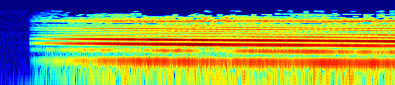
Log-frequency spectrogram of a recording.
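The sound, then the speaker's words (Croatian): An alarm siren signals the start of a protest performance by environmental groups outside Montenegro's parliament building: a loud, steady, harmonic-rich tone that swells in quickly and holds at a constant pitch. “Sirena za uzbunu označila je početak performansa grupe ekoloških nevladinih organizacija i Mansa”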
